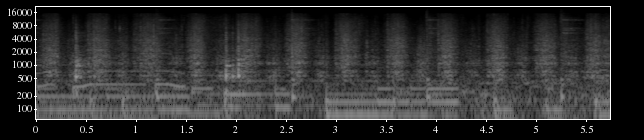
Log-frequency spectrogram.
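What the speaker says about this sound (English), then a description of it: "I'm using the coarse grating on the box grater." Onion grated on the coarse side of a box grater, repeated scraping rubs in an uneven rhythm, close and fairly loud, with faint tonal background music beneath.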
